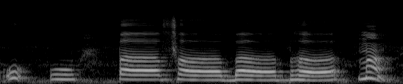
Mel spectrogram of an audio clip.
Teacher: उपधमान्वीय अर्थात उ और प वर्ग कहाँ से उच्चारित होता है, ओष्ठ से उच्चारित होता है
